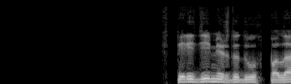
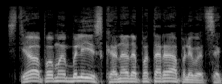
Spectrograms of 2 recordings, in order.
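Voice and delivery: mild urgent call, slightly raised; 4 semitones higher than usual. A narrator's reading. Boris urging Stepan on as they ride, mild shout. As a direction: hurry him on with a lifted voice. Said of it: "крикнул Борис".

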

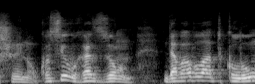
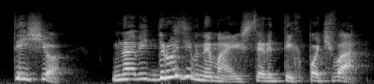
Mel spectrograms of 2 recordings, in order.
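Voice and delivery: higher-pitched jeering questions; spiteful taunt; 5 semitones higher than usual. A narrator's reading. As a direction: rub it in with scornful questions. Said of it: "єхидно мовив Дадлі". (єхидно, з насмішкою)

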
